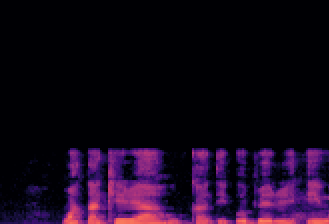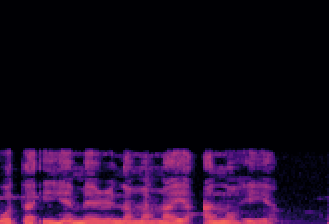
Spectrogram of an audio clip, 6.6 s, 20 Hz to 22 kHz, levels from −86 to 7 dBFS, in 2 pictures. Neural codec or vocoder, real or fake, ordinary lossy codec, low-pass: none; real; none; 7.2 kHz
